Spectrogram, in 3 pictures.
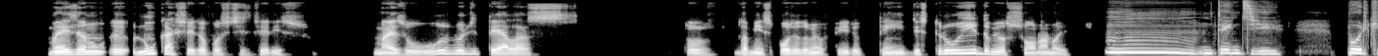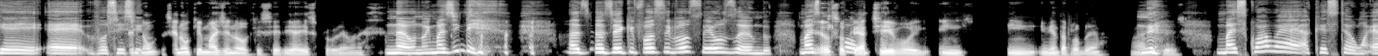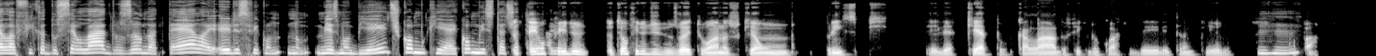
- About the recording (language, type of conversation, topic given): Portuguese, advice, Como o uso de eletrônicos à noite impede você de adormecer?
- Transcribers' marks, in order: chuckle; laugh; laughing while speaking: "Né"; tapping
